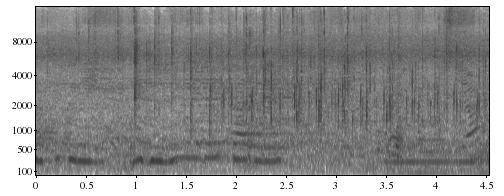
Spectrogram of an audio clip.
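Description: Spectators clap in a quick rhythm.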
